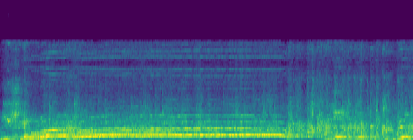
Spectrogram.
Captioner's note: screams, cheers, applauds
